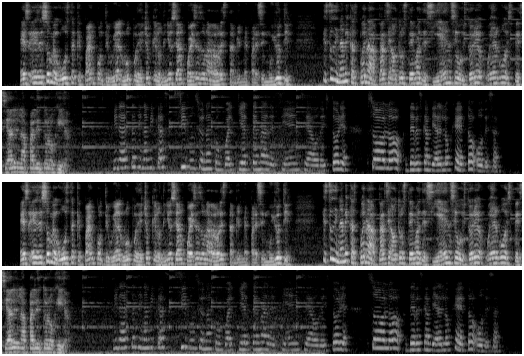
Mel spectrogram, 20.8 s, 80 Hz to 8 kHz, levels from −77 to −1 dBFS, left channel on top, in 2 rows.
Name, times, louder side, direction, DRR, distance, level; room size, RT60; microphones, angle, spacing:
voice 1, 0.3-5.8 6.4-11.8, right 3 dB, 60° right, 4 dB, 0.9 m, -22 dB
sound 1, 5.4-16.8, equal, 10° left, 0.9 m, -33 dB
voice 2, 12.6-13.6 13.9-17.3 17.7-20.4, left 2 dB, 35° left, 5 dB, 0.7 m, -34 dB
3.2 x 2.3 x 3.0 m, 0.25 s
head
